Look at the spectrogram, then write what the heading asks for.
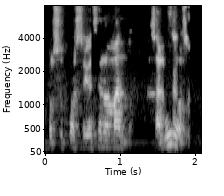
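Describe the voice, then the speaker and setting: A man's voice: medium pitch, brisk, a bit bright, slight background noise, rough recording. A man with a northern Mexican border accent interviewing a doctor politely and formally over a video call. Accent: northern Mexican border Spanish. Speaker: interviewer and news presenter.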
